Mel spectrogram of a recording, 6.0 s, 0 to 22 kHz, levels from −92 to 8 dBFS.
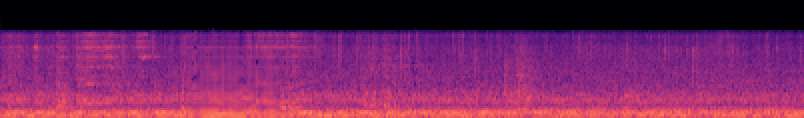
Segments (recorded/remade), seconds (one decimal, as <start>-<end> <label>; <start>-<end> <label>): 0.0-1.4 recorded; 1.4-2.1 remade; 2.1-6.0 recorded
